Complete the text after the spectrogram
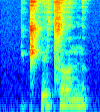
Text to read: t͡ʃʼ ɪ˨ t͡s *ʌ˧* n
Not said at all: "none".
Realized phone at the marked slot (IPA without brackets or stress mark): ʌ˧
